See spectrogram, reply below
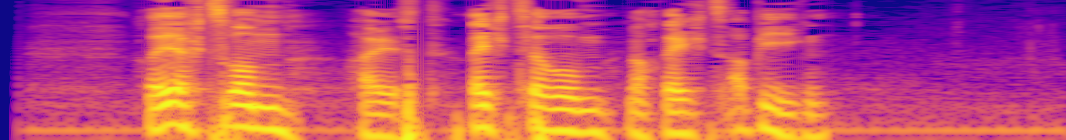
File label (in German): "reachts rom", schwaebisch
